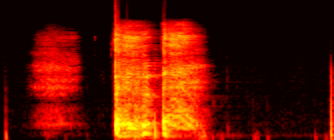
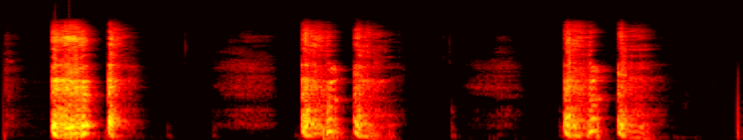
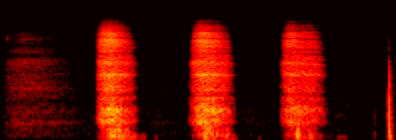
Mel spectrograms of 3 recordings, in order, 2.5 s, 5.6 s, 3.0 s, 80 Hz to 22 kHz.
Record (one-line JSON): {"cough_length": "2.5 s", "cough_amplitude": 32768, "cough_signal_mean_std_ratio": 0.38, "three_cough_length": "5.6 s", "three_cough_amplitude": 30499, "three_cough_signal_mean_std_ratio": 0.33, "exhalation_length": "3.0 s", "exhalation_amplitude": 13233, "exhalation_signal_mean_std_ratio": 0.4, "survey_phase": "beta (2021-08-13 to 2022-03-07)", "age": "18-44", "gender": "Male", "wearing_mask": "No", "symptom_cough_any": true, "symptom_sore_throat": true, "symptom_fatigue": true, "symptom_headache": true, "smoker_status": "Ex-smoker", "respiratory_condition_asthma": false, "respiratory_condition_other": false, "recruitment_source": "Test and Trace", "submission_delay": "1 day", "covid_test_result": "Positive", "covid_test_method": "ePCR"}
